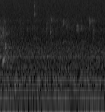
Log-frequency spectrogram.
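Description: Faint light splashing and a few small ticks of a spoon stirring sliced ginger in water in a stainless steel skillet, over a low steady hum.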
